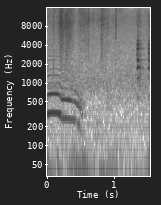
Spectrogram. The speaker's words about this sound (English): What kind of owl? This is called a Eurasian eagle owl, and that's the largest species of owl in the world. It really sounds as though she's saying, who? Like, who are you?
